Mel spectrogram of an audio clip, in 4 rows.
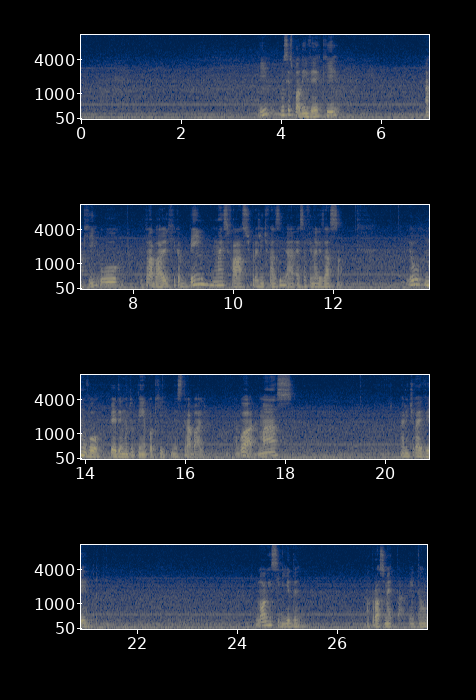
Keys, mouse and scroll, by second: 1.0-2.3 drag, 3.5 middle click, 3.9 middle click, 4.9-7.9 drag, 8.6-10.8 drag, 11.5 click, 12.6 middle click, 13.9-15.6 drag, 15.8 middle click, 16.4 ctrl+middle click, 17.9-19.2 drag, 20.2 click, 21.2 ctrl+z, 21.5-26.6 ctrl+drag, 27.4-27.8 drag.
